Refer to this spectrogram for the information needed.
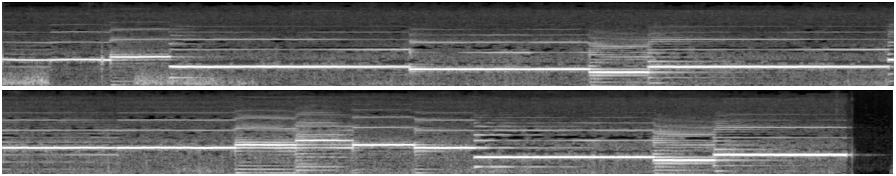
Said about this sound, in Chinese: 各位，这是四十八年前从宇宙空间传回的第一个中国声音，它叫东方红。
